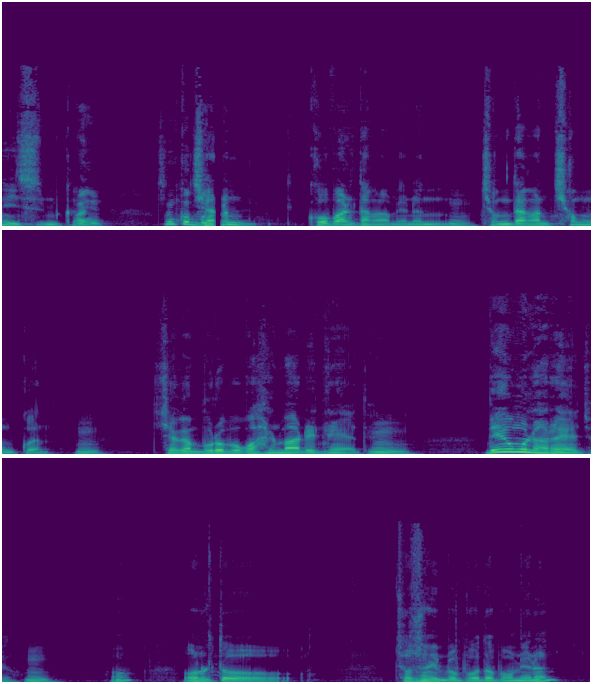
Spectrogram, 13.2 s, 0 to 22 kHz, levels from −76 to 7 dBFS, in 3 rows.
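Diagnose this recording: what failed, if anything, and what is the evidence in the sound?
Digital broadcast dropout at the reception stage: from 1.58 to 1.70 s the speech fades out over 20 ms and mutes, which fits one failed frame silenced by the receiver.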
